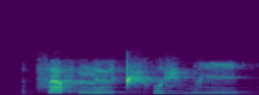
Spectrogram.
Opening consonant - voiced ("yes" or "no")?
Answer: no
